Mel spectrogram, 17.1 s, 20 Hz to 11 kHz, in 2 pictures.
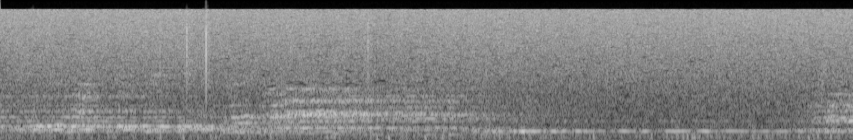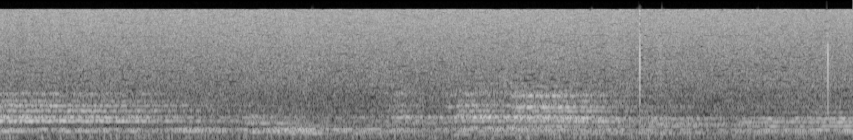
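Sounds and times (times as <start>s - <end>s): choir chanting: 0.0s - 17.0s
steady background hiss: 0.0s - 17.0s.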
